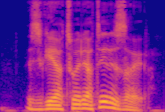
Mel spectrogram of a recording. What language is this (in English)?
Kabyle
